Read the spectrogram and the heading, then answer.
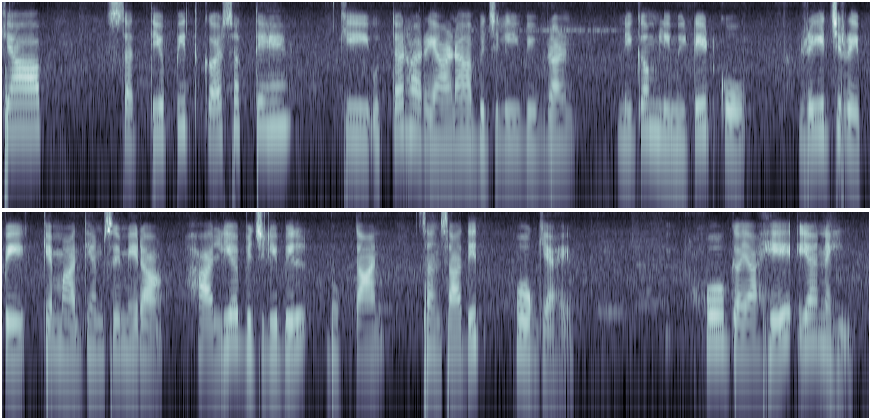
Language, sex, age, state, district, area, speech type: Hindi, female, 30-45, Madhya Pradesh, Harda, urban, read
